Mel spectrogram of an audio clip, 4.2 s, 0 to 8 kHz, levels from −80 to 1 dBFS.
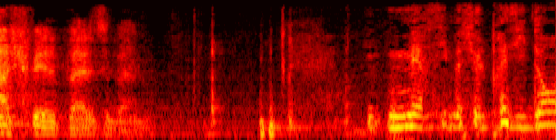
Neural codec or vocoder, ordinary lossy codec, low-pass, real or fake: vocoder, 24 kHz, 100 mel bands, Vocos; Opus, 24 kbps; 7.2 kHz; fake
